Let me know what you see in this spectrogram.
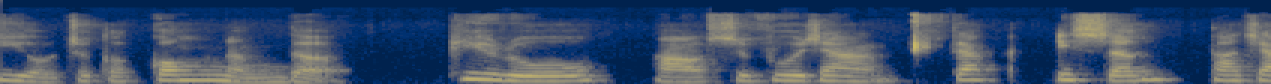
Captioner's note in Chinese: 弹指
